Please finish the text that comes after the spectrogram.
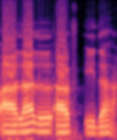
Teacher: Ain itu makhrajnya, tempat keluarnya adalah tenggorokan tengah. Dan ya hati-hati jangan sampai masuk ke rongga hidung ya.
